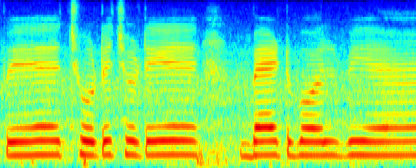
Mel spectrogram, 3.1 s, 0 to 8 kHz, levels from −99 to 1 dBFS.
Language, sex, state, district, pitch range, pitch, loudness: Hindi, female, Jharkhand, Palamu, 245-250 Hz, 245 Hz, -14 LUFS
